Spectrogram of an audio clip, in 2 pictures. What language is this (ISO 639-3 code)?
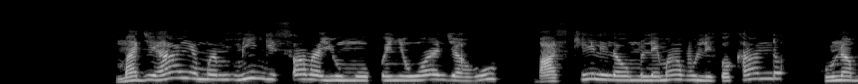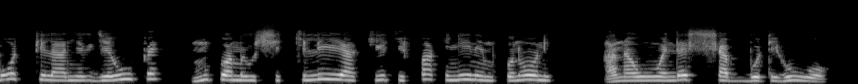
swa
